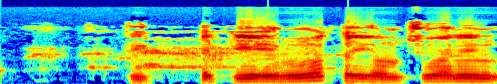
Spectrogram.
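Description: A man's voice imitating a rooster crowing: a drawn-out, rising-then-falling call in several segments, starting about halfway in.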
